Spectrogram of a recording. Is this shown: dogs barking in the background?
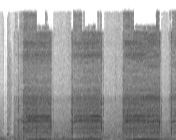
no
